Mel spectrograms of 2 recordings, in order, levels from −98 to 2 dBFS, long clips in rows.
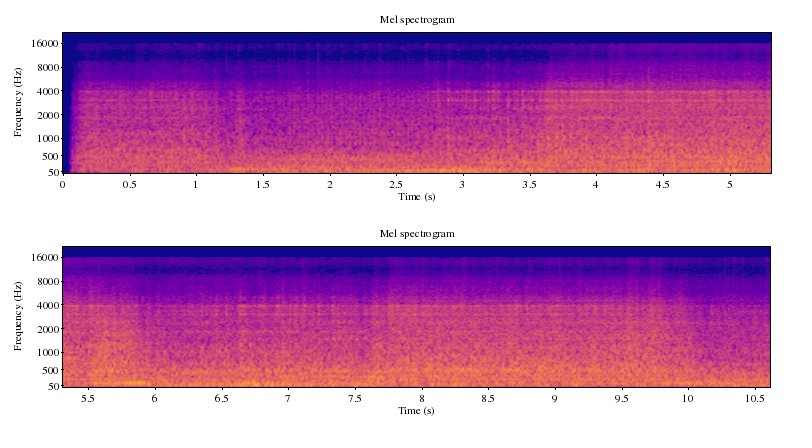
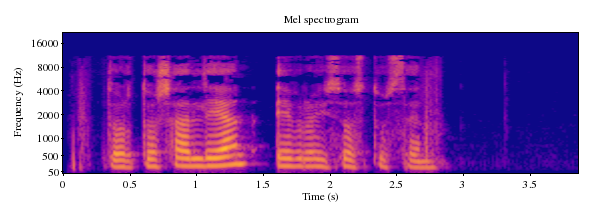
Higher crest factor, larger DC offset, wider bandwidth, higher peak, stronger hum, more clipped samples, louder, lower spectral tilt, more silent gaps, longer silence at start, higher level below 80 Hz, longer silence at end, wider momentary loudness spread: second, 16 dB vs 22 dB; neither; first, 16 kHz vs 11.5 kHz; second, -12 dBFS vs -4 dBFS; neither; neither; second, -29 LUFS vs -25 LUFS; first, -6.5 dB/octave vs -4 dB/octave; neither; about the same, 0.05 s vs 0.1 s; first, -40 dBFS vs -74 dBFS; second, 0 s vs 1.05 s; second, 8 LU vs 13 LU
